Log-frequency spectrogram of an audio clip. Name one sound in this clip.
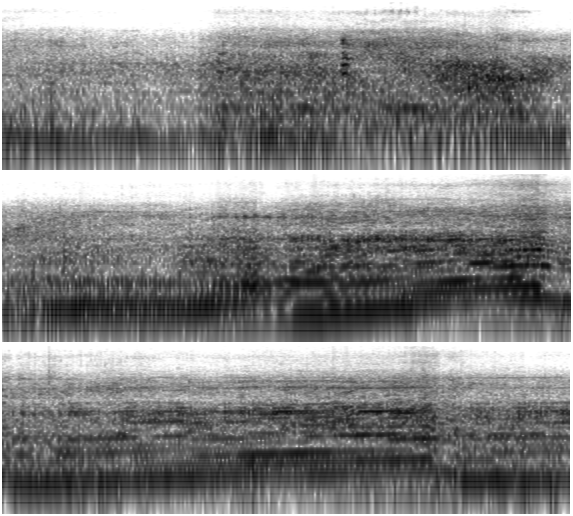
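A motorcycle engine runs steadily and revs up through the gears.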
